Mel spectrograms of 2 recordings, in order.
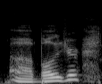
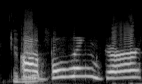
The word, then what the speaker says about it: Bolinger: is the author, Bolinger. Now, say it correctly, the proper pronunciation. Bolinger, so it's like you're going for a game of bowling, and then there's like a tiger at the end of it.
